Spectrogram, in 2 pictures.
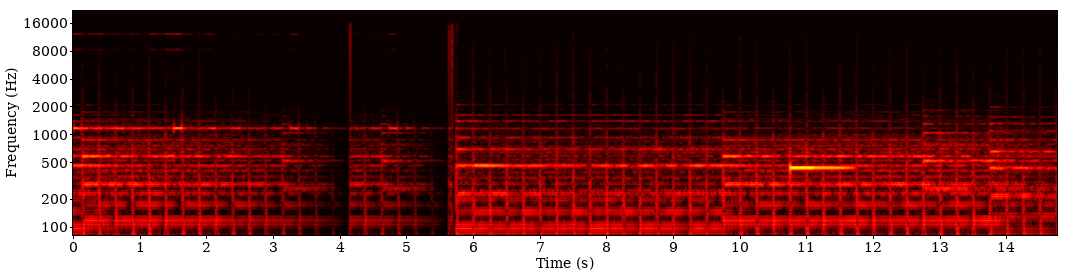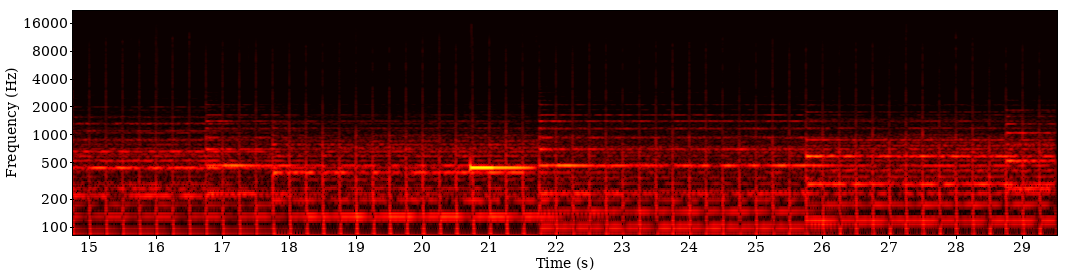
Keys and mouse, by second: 9.5 shift+d, 9.8-12.6 drag, 12.6 KP_3, 13.2 c, 13.6-14.2 right drag, 14.0 e, 17.0 a, 17.2 c, 18.1 middle click, 18.6-19.4 drag, 19.4 a, 19.5-20.4 drag, 21.0 right click, 21.0 g, 21.9 e, 23.6 e, 25.0-25.6 middle drag, 25.6 e, 27.2 e, 28.7 a, 29.0-29.5 drag.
